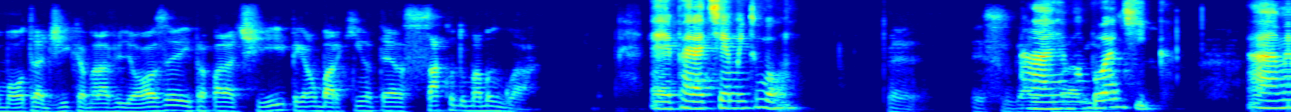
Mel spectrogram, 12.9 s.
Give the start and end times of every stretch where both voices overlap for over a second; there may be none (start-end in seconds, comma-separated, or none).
10.2-11.5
